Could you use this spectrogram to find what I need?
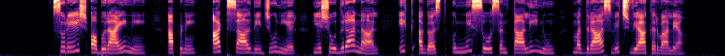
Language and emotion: Punjabi, neutral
